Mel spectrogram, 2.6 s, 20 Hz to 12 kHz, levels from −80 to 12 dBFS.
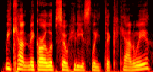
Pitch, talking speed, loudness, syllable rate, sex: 165 Hz, 235 wpm, -17 LUFS, 5.2 syllables/s, male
